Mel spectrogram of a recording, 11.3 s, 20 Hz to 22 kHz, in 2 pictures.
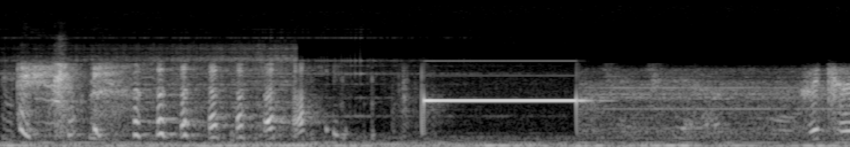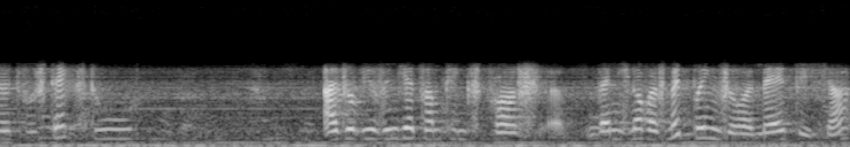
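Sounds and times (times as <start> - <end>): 
laughter: 0.0 - 2.8
voices: 0.0 - 11.3
answering machine high-pitched electronic beep: 2.8 - 4.0
speech: 7.9 - 11.3.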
